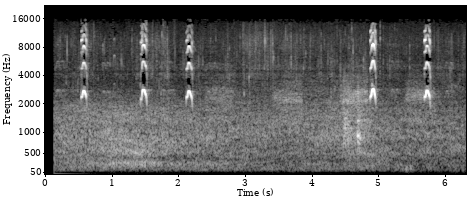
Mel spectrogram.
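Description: Eurasian oystercatcher giving loud, shrill piping calls, sharp single notes repeated about once a second with brief pauses, over a steady low background hiss.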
